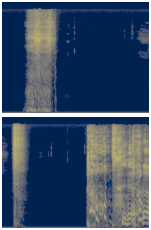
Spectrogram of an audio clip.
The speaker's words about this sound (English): I cough up some phlegm still. That's just from smoking years.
